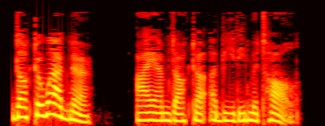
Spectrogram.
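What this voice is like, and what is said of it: Clipped British-sounding accent. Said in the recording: “in a clipped, British-sounding accent.”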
